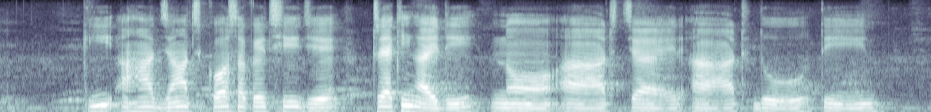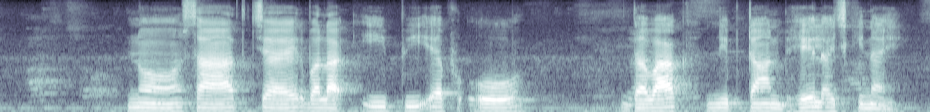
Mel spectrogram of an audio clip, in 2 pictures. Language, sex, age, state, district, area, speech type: Maithili, male, 30-45, Bihar, Madhubani, rural, read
